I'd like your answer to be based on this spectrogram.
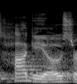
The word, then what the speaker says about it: hagios: It comes from a root word that means hagios or hagios. That's the pronunciation of it.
